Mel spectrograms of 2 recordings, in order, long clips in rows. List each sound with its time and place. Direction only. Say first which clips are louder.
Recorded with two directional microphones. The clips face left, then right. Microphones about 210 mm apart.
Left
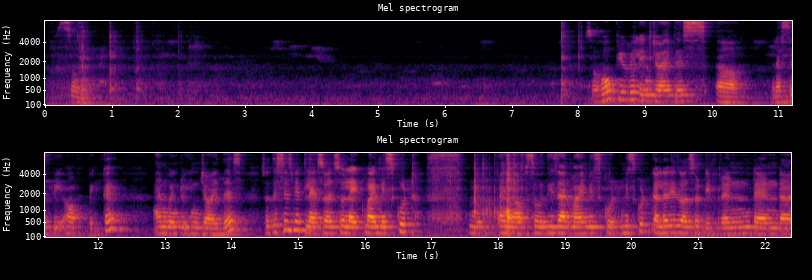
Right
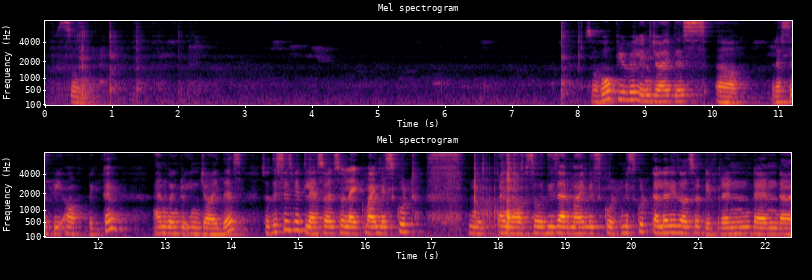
0.3 s a sound: right 3 dB; 20° right (ahead or behind)
8.3 s speech: right 4 dB; 30° right (ahead or behind); by 16.7 s 10° right (ahead or behind)
17.2 s speech: right 4 dB; 30° right (ahead or behind)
